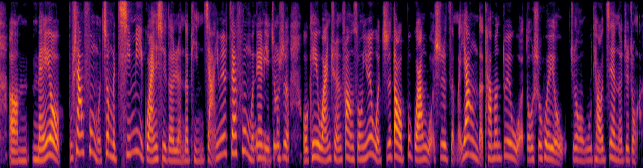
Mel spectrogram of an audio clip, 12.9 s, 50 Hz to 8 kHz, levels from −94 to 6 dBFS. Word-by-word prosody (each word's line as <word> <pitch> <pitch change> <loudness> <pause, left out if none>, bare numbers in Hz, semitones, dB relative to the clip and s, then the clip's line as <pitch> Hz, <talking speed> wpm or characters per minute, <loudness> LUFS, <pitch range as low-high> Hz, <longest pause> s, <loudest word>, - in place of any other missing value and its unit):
呃， 175 -1 +2 0.3
没 200 +1 0
有 285 -1 +5
不 230 - -15
像 320 +4 +6
父 330 -1 -6
母 180 - -9
这 255 - +1
么 245 -6 -5
亲 295 +8 +8
密 350 -7 -4
关 205 -3 +4
系 215 0 +2
的 190 -2 -3
人 180 0 -7
的 185 - -5
评 190 -1 -14
价。 205 - 0
因 240 - -8
为 300 +3 -3
在 315 -1 +4
父 355 +1 -8
母 200 - -7
那 235 +1 0
里， 200 -4 -6
就 220 +3 -5
是 235 0 -3 0.3
我 190 - -4
可 240 +5 -4
以 245 - +2
完 195 -1 +2
全 200 -4 -5
放 210 - +1
松， 210 +1 -2
因 235 - -6
为 300 - -1
我 260 -10 -4
知 235 +6 -4
道 250 -4 +6
不 285 +9 -12
管 205 -3 +3
我 - - -9
是 235 -2 0
怎 205 - -8
么 - - -10
样 280 -5 +4
的， - - -5
他 225 - -2
们 230 +1 -8
对 265 0 -6
我 220 -4 -6
都 200 0 -8
是 230 +3 -6
会 245 - -2
有 465 0 -4
这 205 - -10
种 190 -2 -7
无 195 +2 -14
条 195 -2 -3
件 225 +3 -3
的 180 -2 -10
这 200 +2 -7
种， 185 -3 -9
220 Hz, 295 characters per minute, -22 LUFS, 195-260 Hz, 0.3 s, 亲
